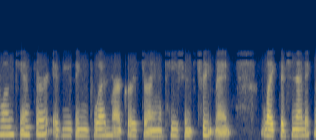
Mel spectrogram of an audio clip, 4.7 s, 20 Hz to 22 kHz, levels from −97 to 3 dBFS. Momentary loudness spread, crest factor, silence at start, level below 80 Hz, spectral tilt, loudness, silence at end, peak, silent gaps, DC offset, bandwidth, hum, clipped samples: 6 LU; 22 dB; 0 s; -56 dBFS; -6 dB/octave; -23 LUFS; 0 s; -2 dBFS; none; under 0.1%; 4.9 kHz; none; under 0.1%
